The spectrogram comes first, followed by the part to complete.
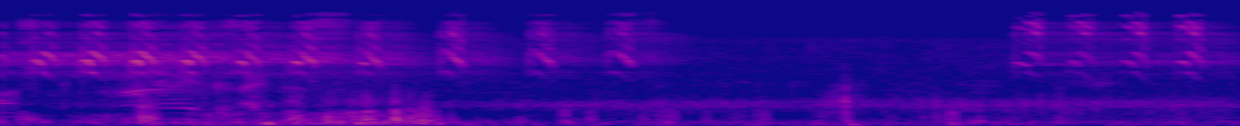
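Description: Birds calling: quick runs of short, high, down-slurred chirps through the first half and again near the end. Low rumbling noise in the first two seconds.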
